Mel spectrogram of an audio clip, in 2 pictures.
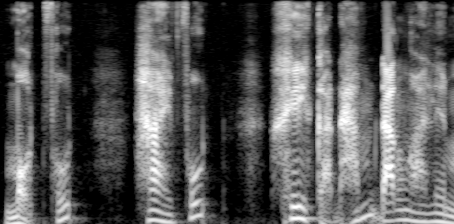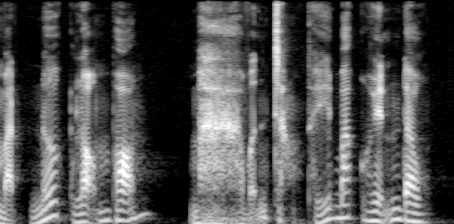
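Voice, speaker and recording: A man's voice: medium pitch, very animated, measured pace, creaky, slightly rough. A man narrating a rural ghost story in a dramatic storytelling manner.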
